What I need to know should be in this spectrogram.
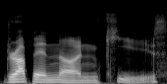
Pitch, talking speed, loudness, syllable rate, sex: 100 Hz, 145 wpm, -20 LUFS, 2.7 syllables/s, male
